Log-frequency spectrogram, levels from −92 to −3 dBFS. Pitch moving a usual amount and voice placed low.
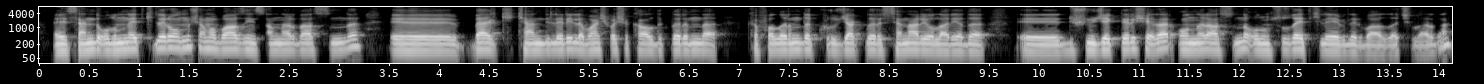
No: narrow, 1.7 semitones; low, 110 Hz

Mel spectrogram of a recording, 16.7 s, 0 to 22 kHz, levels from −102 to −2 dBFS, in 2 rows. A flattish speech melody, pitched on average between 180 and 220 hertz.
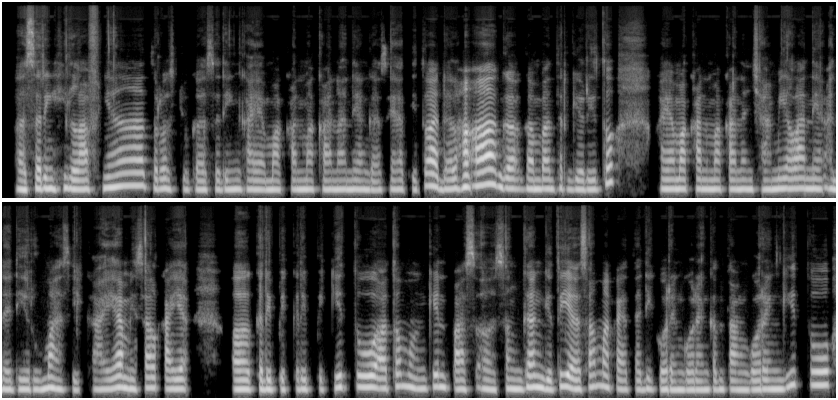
Yes: narrow, 2.0 semitones; high, 190 Hz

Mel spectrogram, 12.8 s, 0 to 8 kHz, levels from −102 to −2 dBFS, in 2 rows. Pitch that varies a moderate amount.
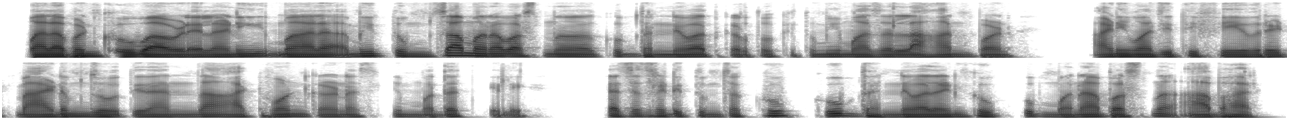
No: narrow, 2.0 semitones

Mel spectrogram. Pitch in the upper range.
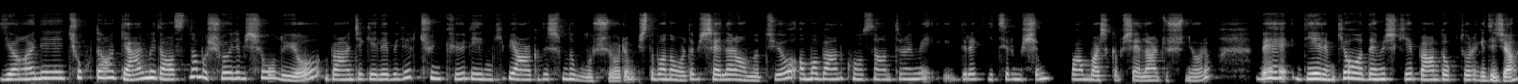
Yes: high, 240 Hz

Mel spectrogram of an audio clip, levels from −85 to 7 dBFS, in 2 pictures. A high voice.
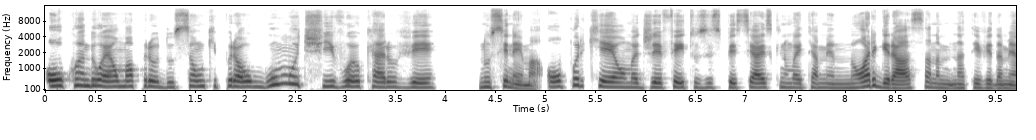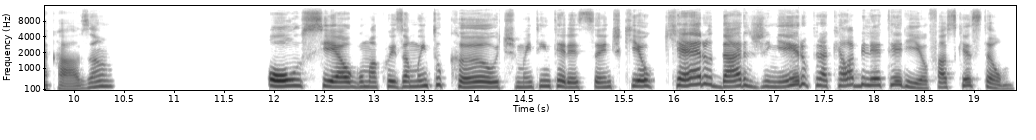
Yes: high, 210 Hz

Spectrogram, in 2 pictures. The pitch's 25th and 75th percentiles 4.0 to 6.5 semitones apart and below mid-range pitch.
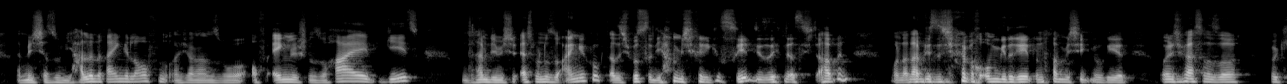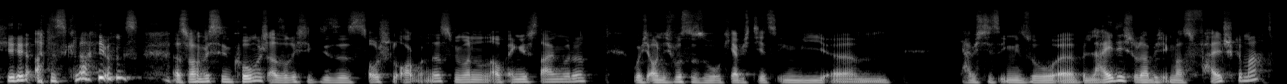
Yes: average, 5.1 semitones; low, 115 Hz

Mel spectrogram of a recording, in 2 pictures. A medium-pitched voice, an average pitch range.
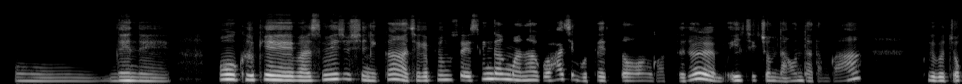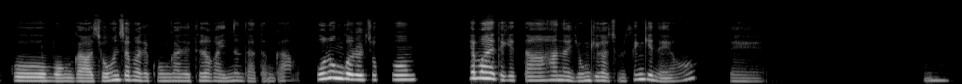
Yes: medium, 180 Hz; average, 4.7 semitones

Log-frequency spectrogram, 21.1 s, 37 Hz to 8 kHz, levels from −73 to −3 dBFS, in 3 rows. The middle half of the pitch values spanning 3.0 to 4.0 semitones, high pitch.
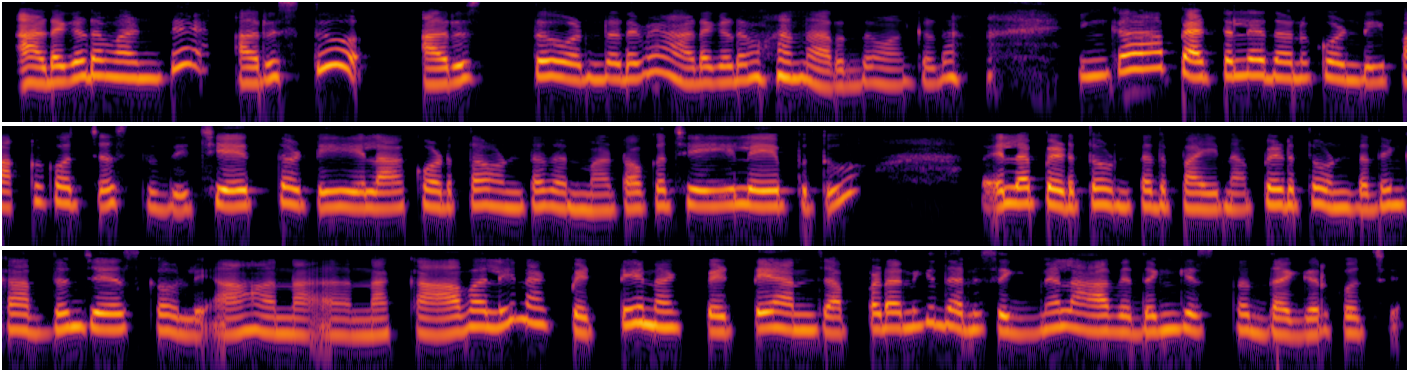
Yes: average, 3.5 semitones; high, 225 Hz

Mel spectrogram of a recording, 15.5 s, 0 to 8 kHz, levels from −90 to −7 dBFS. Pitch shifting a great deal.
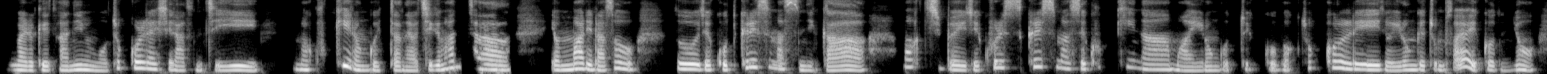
No: average, 4.7 semitones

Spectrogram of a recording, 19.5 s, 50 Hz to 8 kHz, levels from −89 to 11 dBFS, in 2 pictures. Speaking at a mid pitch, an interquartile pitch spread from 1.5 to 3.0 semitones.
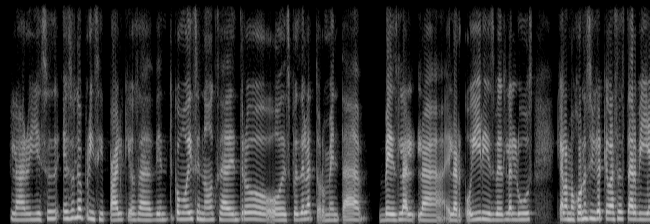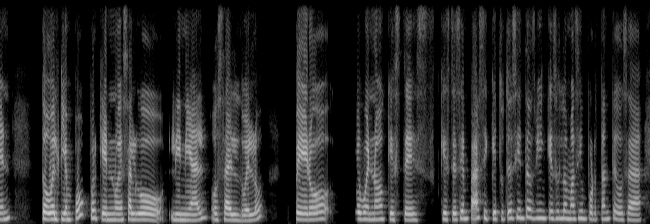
No: high, 225 Hz; narrow, 2.4 semitones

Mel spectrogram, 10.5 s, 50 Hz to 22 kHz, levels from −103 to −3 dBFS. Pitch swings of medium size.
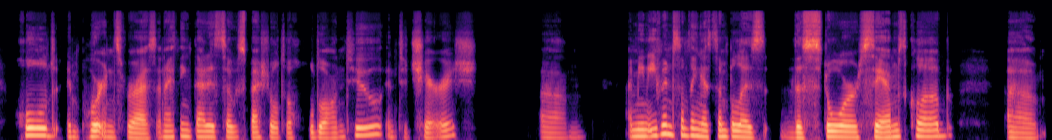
Yes: average, 3.1 semitones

